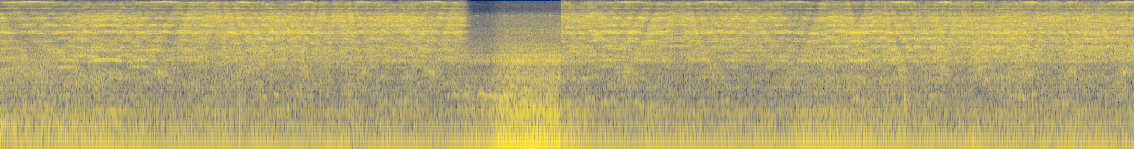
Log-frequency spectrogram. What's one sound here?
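A metal blade grinds harshly against a spinning wheel, with a brief pause partway through.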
